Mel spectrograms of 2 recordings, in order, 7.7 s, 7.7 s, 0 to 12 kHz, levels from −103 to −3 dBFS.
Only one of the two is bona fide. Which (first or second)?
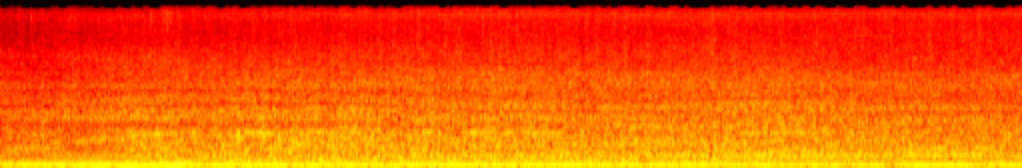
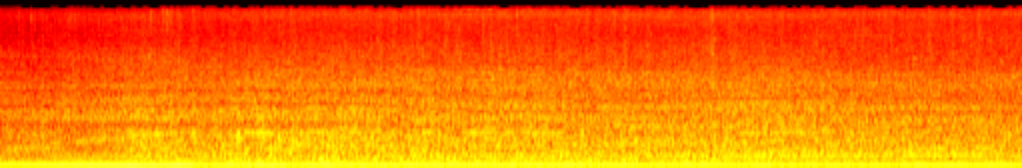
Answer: second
